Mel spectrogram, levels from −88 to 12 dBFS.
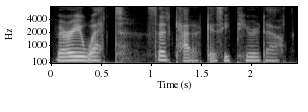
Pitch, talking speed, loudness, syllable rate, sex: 200 Hz, 195 wpm, -19 LUFS, 5.2 syllables/s, female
